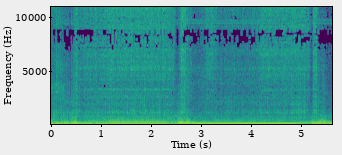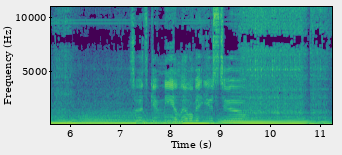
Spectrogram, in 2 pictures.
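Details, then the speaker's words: MK7 VW GTI just after an XClutch Stage 2 clutch install with a very light flywheel and an OEM throwout bearing, still breaking in, driving with the exhaust on: revs climb and drop quickly and cleanly on each downshift rev-match blip; a healthy, free-revving engine. "when my revs go up it's it's super fast like it's taking me a little bit to get used to on the downshifts and the REM matching"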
